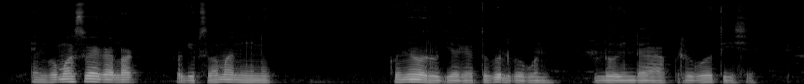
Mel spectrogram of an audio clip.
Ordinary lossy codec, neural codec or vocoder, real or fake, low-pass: none; none; real; none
